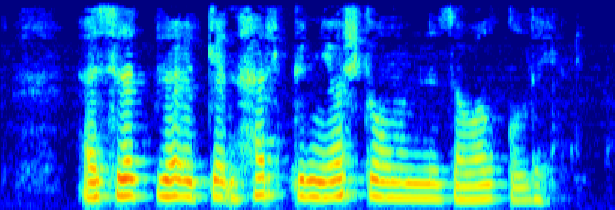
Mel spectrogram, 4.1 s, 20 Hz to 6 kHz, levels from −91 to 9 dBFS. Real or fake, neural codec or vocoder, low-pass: real; none; 5.4 kHz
